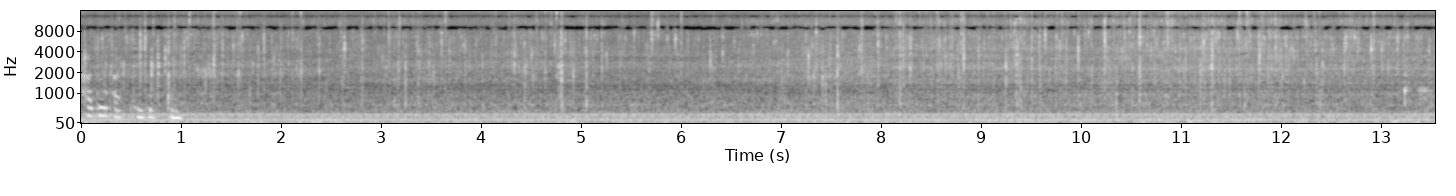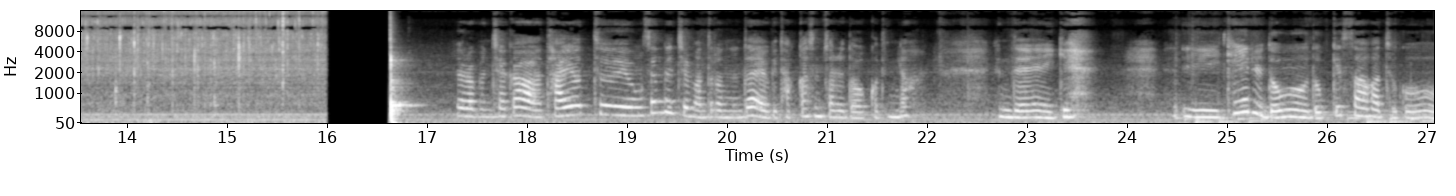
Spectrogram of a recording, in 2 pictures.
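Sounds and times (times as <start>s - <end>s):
steady low hum: 0.0s - 14.8s
fat crackling and popping: 0.0s - 15.7s
meat sizzling in a frying pan: 0.0s - 16.0s.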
